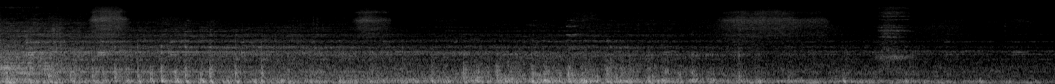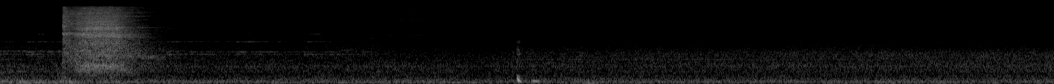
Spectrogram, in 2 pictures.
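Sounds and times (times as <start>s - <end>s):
train wheels rumbling on rails: 0.0s - 15.2s
brief hissing rushes: 11.2s - 12.2s.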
